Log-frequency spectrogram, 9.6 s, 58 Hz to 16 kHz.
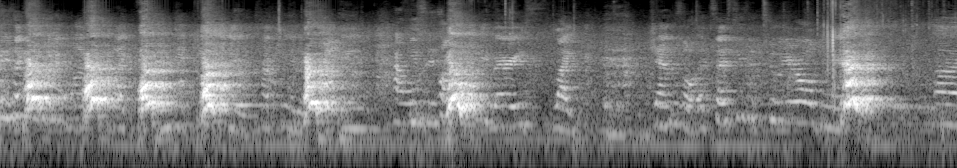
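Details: Six-year-old shelter dog Fozzie Bear, kennel 19 at HSSAZ, barking at first before settling. Sharp barks repeat roughly every half second for several seconds, thin out briefly, then one loud bark returns.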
